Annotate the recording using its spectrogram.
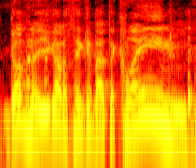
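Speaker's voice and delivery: high, hammed-up British voice with laughter; British accent. British mortician to his governor, hammed-up high British accent. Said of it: "accent-wise".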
